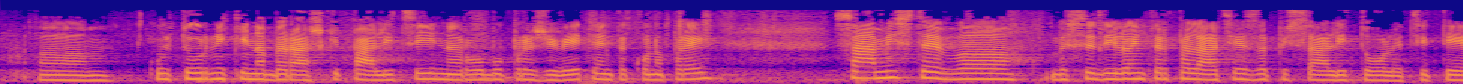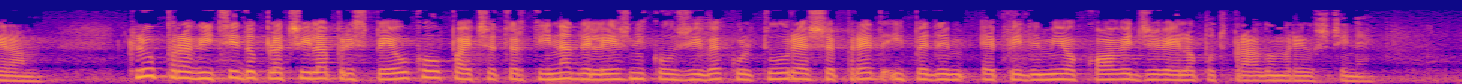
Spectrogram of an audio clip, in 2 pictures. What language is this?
Slovenian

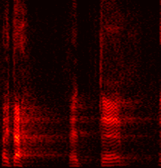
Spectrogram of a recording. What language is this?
Estonian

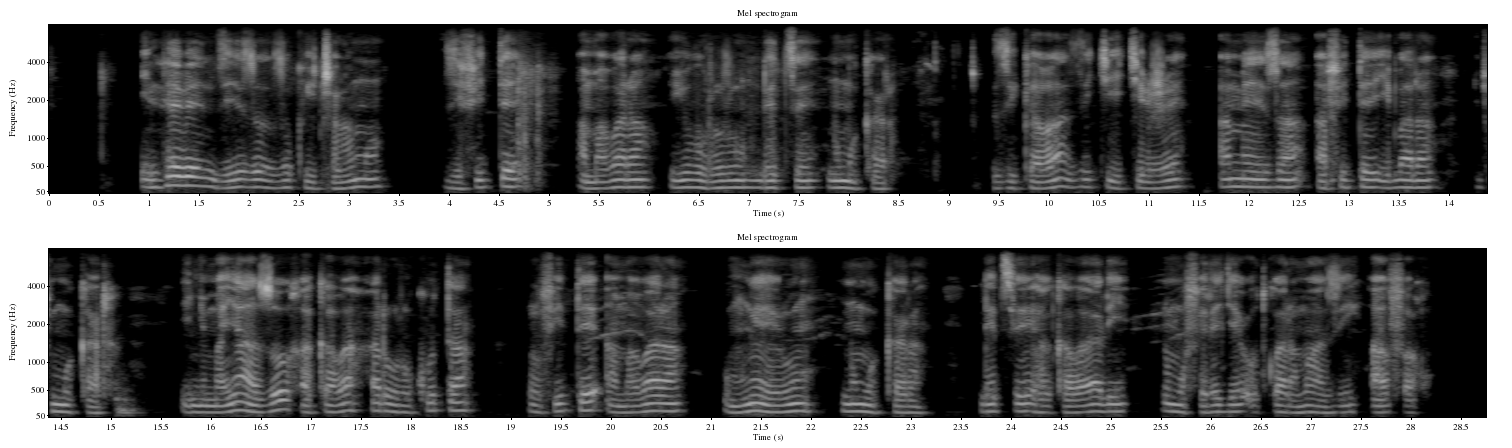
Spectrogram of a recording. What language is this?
Kinyarwanda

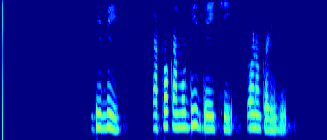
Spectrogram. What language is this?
Odia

